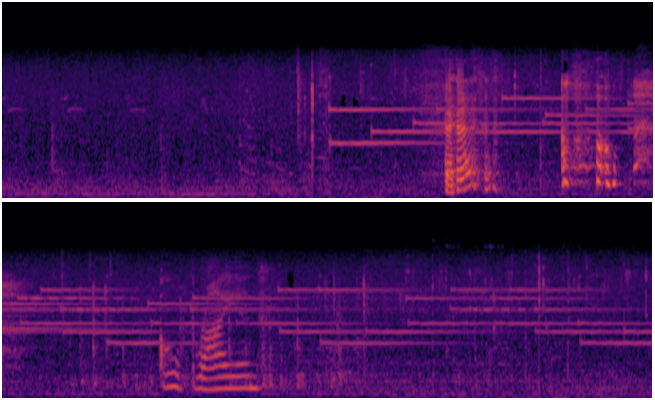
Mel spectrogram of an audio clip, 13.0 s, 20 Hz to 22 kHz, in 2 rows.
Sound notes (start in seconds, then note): 5.6 Peggy laughs; 9.5 toy music continues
